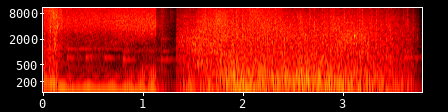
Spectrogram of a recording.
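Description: A loud explosion of a file in the matrix erupts after a second of sustained low droning tones, bursting into a broad, crackling roar that rumbles on for a few seconds before thinning out.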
